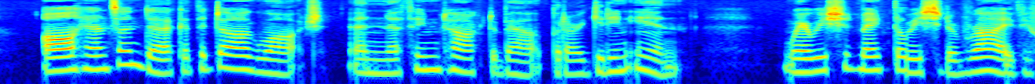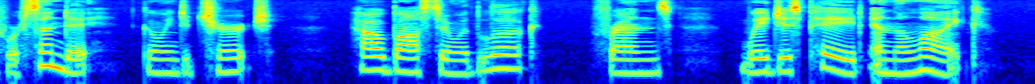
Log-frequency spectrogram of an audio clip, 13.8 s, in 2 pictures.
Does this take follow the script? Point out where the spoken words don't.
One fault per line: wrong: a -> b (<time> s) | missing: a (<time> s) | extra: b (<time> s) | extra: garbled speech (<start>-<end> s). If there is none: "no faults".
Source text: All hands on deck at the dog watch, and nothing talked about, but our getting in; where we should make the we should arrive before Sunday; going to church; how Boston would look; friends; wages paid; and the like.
no faults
